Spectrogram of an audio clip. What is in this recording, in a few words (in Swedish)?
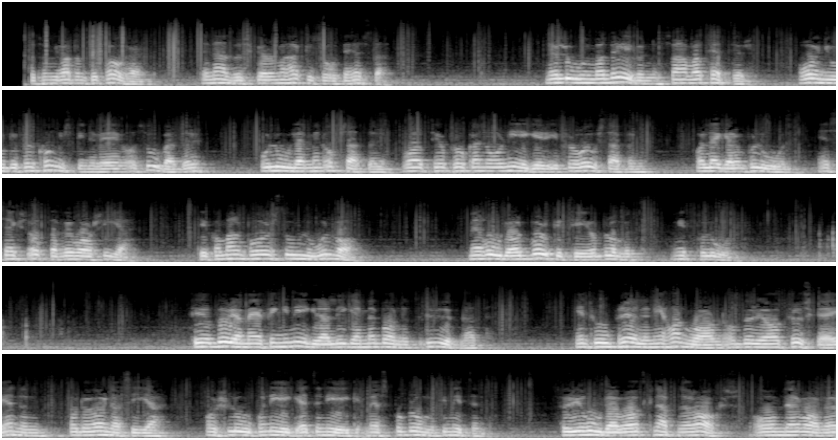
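Stamnared Halland, dialekter; Folkminnen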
